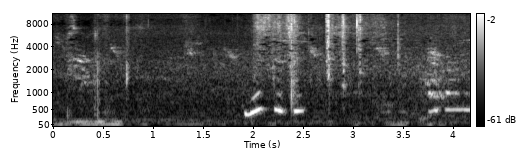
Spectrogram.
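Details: Tiny stray kitten that does not trust humans gives short, high mewing calls, a pair of quick rising-falling mews followed by a slightly longer steady one, over low background rumble and scattered clicks.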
